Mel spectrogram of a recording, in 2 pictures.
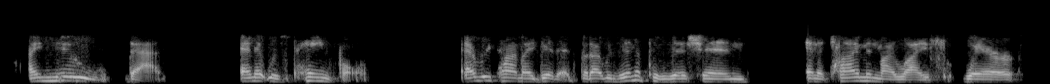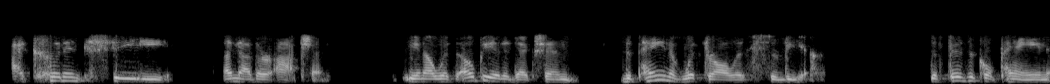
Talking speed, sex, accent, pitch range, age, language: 125 wpm, male, American, 125-155 Hz, 40-59, English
